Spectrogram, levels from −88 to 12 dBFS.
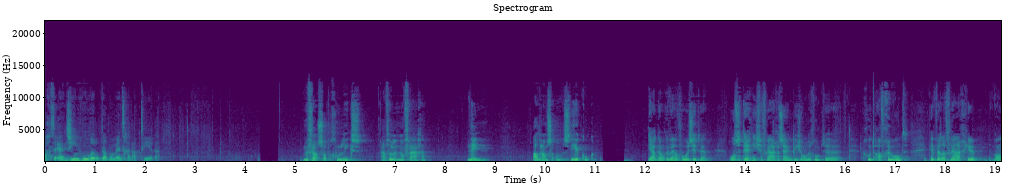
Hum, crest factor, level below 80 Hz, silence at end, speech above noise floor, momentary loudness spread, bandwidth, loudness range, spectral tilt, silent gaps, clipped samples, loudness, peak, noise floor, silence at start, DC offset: none; 20 dB; -58 dBFS; 0 s; 36 dB; 14 LU; 13 kHz; 6 LU; -5.5 dB/octave; none; under 0.1%; -29 LUFS; -10 dBFS; -65 dBFS; 0 s; under 0.1%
